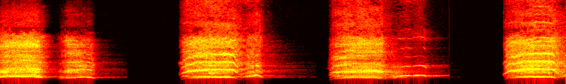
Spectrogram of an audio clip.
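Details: Fox, real recording, giving four harsh screaming barks, each about half a second to a second long with a raspy rising-falling tone, separated by short silences; no other sounds.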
